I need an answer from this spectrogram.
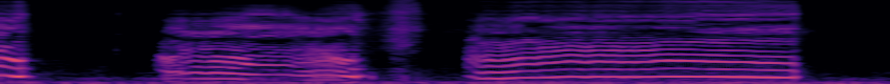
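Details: Alice, a tame fox resting after a night out digging holes, gives two drawn-out squeaky whines, the first wavering and falling, the second long and steady, rich in harmonics, in a quiet indoor setting.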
